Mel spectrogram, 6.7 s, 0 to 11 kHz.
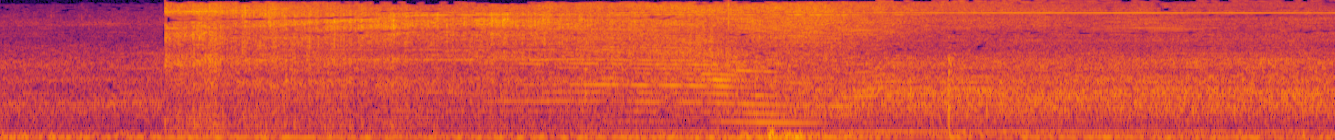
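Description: O.S. 15 LA glow engine of a small balsa RC plane flying overhead, its propeller whine sliding down in pitch as the plane passes about three to four seconds in, then running on at a steady pitch.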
